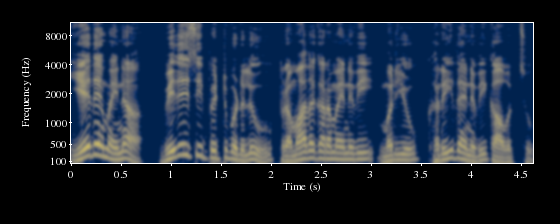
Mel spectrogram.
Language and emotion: Telugu, neutral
